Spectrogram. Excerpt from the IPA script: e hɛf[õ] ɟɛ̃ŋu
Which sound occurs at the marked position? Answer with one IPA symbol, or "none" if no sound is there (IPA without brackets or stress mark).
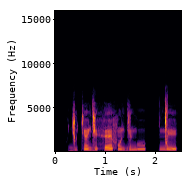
õ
